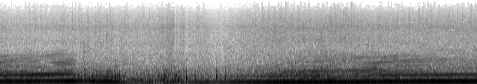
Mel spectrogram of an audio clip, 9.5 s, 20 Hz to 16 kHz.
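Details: Gen 7 Toyota Celica with an aftermarket exhaust, loud knocking in rain or when driving through puddles: revving engine with a burst of rapid, uneven knocks about three or four a second, then a clean run; cause unknown.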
